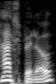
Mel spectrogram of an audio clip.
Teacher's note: accent tombe sur le premier syllabe là, il y a trois syllabes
